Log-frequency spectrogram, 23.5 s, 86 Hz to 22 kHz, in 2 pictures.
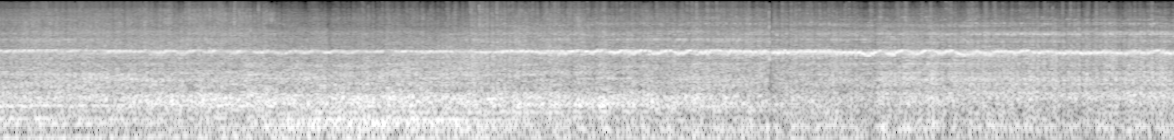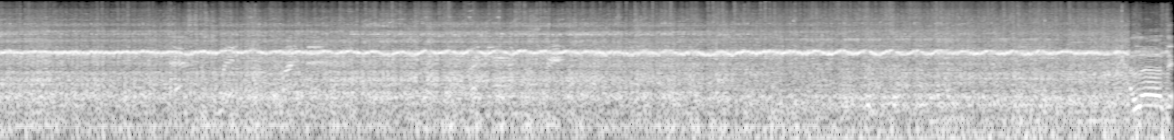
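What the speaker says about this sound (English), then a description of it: "I love that supercharger whistle." Supercharged C6 Corvette engine running with a steady high supercharger whistle held throughout, over a dense, loud mechanical rumble.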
